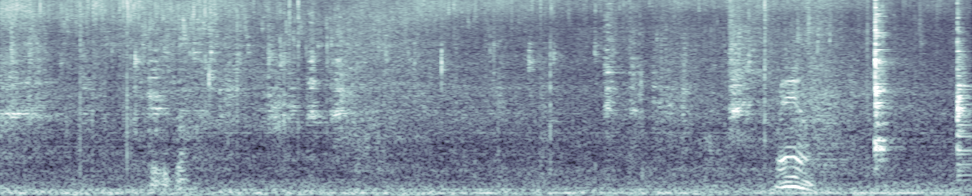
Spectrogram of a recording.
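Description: Chicken chile rellenos with Monterey Jack cheese and green chile frying in oil on a griddle, a steady close sizzle throughout with scraping spatula taps near the end while someone speaks briefly.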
